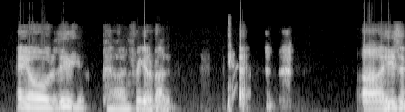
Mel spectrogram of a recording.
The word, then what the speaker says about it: Paolillo: Before we get started, I do want to take this moment and thank my last week's guest, Caregivers Redefined, Giancarlo Paolillo. I pronounced that wrong. Paolillo, forget about it.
